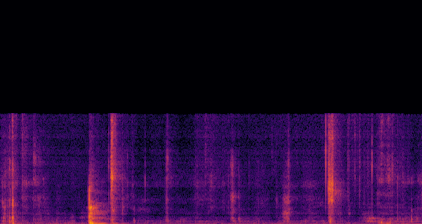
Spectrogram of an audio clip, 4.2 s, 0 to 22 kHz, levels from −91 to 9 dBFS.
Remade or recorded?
remade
